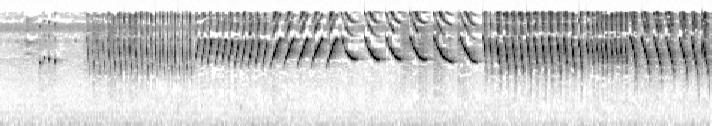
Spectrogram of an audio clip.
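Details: Canary song played to stimulate other canaries to sing: rapid trills of repeated high notes, a fast buzzy rattle, then a long series of sweeping downslurred whistles about three per second, ending in another fast rolling trill.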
